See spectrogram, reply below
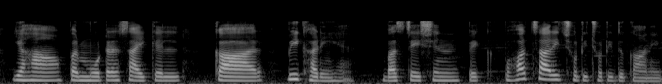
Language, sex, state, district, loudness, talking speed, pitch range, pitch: Hindi, female, Uttar Pradesh, Jyotiba Phule Nagar, -29 LUFS, 145 wpm, 175-195 Hz, 185 Hz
